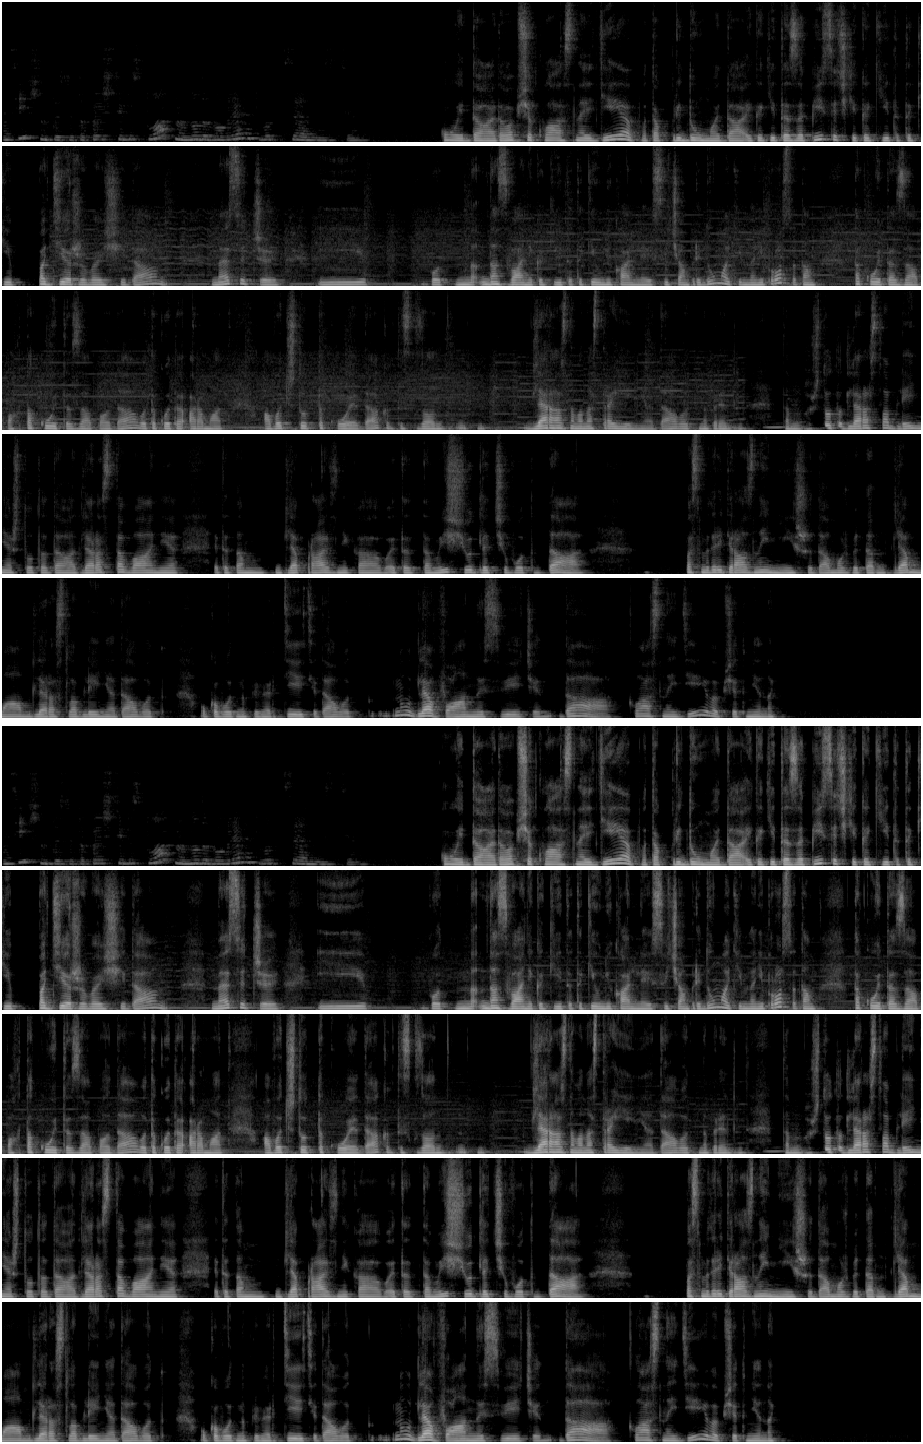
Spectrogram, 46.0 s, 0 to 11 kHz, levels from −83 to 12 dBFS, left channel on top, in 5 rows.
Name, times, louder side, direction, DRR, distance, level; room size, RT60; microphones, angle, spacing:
voice 1, 0.0-3.6 26.0-26.7, right 1 dB, ahead, 3.1 m, -53 dB
voice 2, 4.4-12.9 13.4-23.2 23.6-33.8 34.4-38.3 38.5-40.2 40.5-44.5, right 3 dB, 30° right, 0.4 m, -31 dB
sound 1, 9.6-25.8, left 2 dB, 35° left, 1.2 m, -54 dB
8.8 x 6.8 x 4.3 m
head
